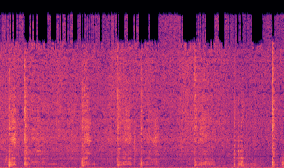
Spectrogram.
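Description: Ambadi leaves with masala and onion are stirred and sautéed in a pan: a steady soft sizzle runs under repeated scraping stirs at irregular intervals, with no talking.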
